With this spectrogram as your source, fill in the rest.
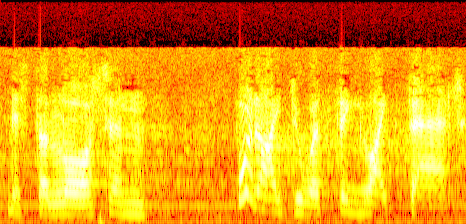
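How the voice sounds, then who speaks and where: An actor playing a cocksure, insistent hustler in a radio drama, brisk, pushy and colloquial. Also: male voice, sits high, sharp tone. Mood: cocky assurance. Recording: muffled, noisy vintage radio drama recording.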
